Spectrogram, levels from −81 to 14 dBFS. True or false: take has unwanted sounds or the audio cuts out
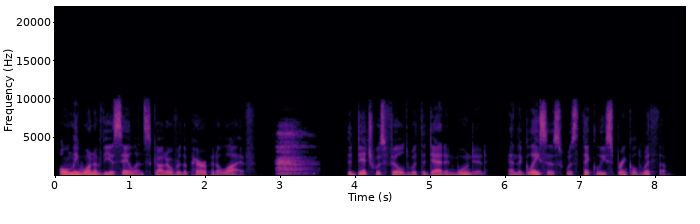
true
